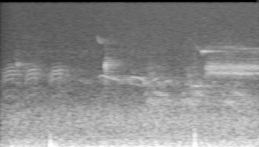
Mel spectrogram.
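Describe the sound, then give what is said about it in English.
A dawn chorus just after sunup on a bitter early March morning at Maine Audubon's Gilsland Farm in Falmouth, Maine: several birds call and whistle at once in the open air, thin high notes and a few harsh caws overlapping against a steady low rumble of background noise. “It's just after sunup on a bitter early March morning, but the temperature can't stifle a dawn chorus of birdsong that fills the air at Maine Audubon's Gilsland Farm.”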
